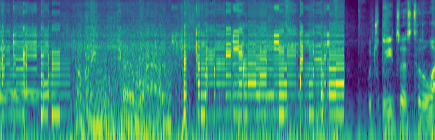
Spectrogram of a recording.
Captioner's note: glitching noise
